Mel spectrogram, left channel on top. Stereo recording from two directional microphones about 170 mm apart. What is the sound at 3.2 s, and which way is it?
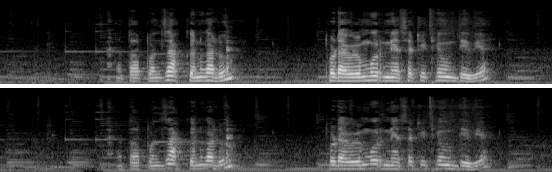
Speech, 45° left (ahead or behind).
